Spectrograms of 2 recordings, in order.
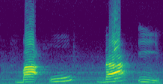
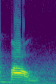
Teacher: se não houvesse esse acento tônico, esse U seria uma semivogal e nós teríamos um ditongo, seria bau. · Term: hiato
